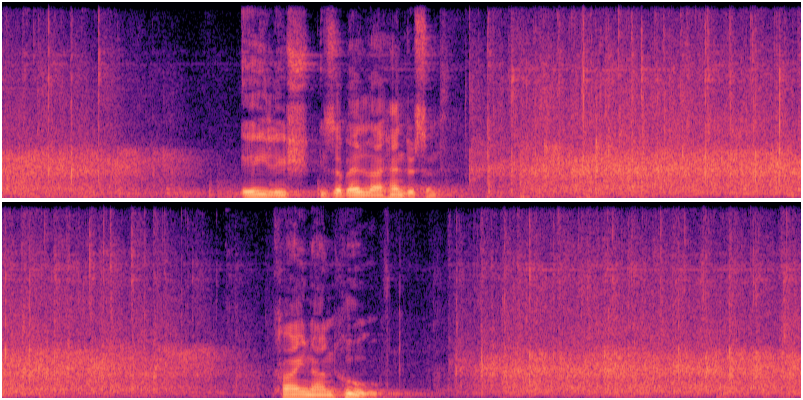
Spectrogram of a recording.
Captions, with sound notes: Eilish Isabella Henderson. (AUDIENCE APPLAUDING) Kainan Hu. (AUDIENCE APPLAUDING)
